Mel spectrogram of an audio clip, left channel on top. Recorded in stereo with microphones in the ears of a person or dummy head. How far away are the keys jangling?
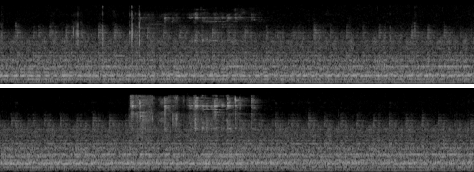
About 1.2 m.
